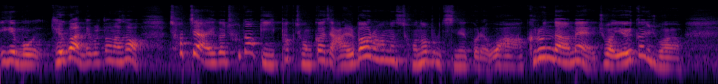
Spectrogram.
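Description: A woman's fairly high voice at a very fast pace, with very wide pitch swings and noticeable background noise. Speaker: podcast co-host, advice show. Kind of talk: casual chat.

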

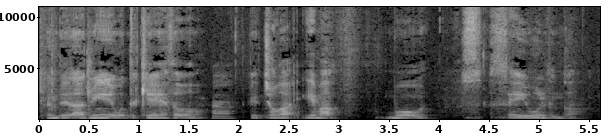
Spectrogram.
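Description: A man talks very slowly while noticeable noise runs in the background. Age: 20s. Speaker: working holiday maker. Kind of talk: casual chat.

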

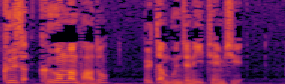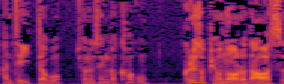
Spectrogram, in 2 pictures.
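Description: A man speaks at a fairly quick pace with lively intonation and a somewhat breathy voice against a quiet background. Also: medium pitch for a man. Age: 20s. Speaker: university student. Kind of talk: casual chat.

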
